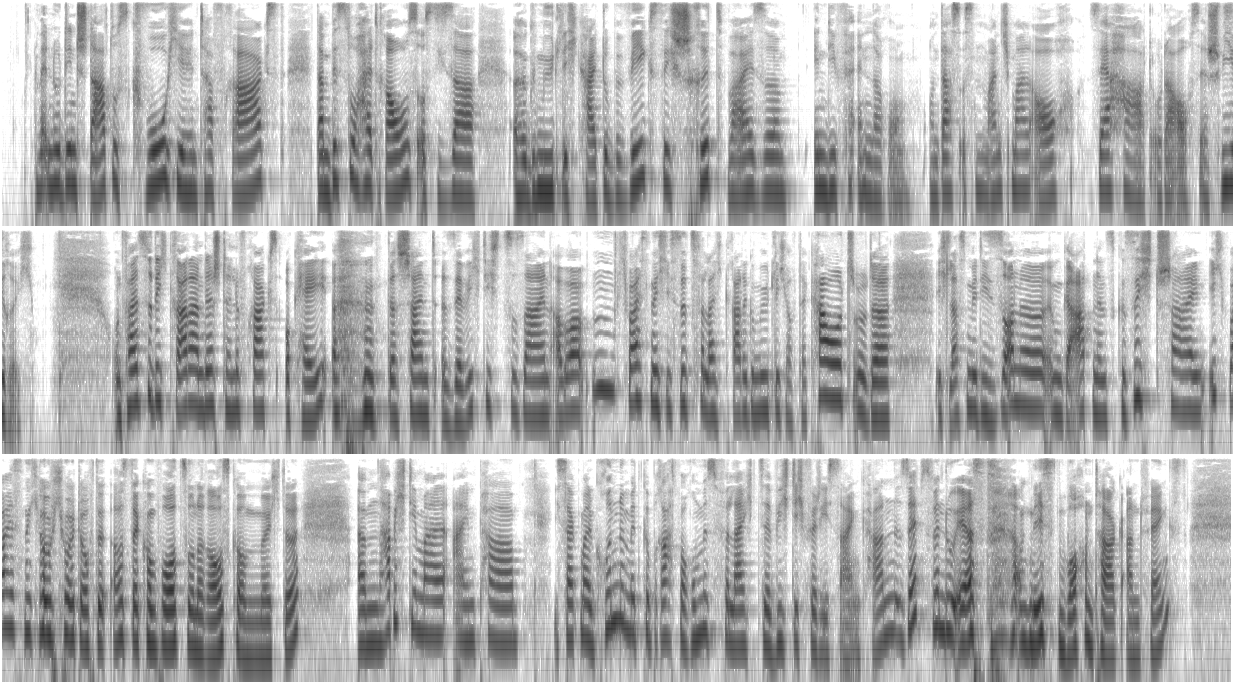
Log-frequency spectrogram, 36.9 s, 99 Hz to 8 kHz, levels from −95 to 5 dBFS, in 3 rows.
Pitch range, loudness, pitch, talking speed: 195-240 Hz, -28 LUFS, 215 Hz, 185 wpm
